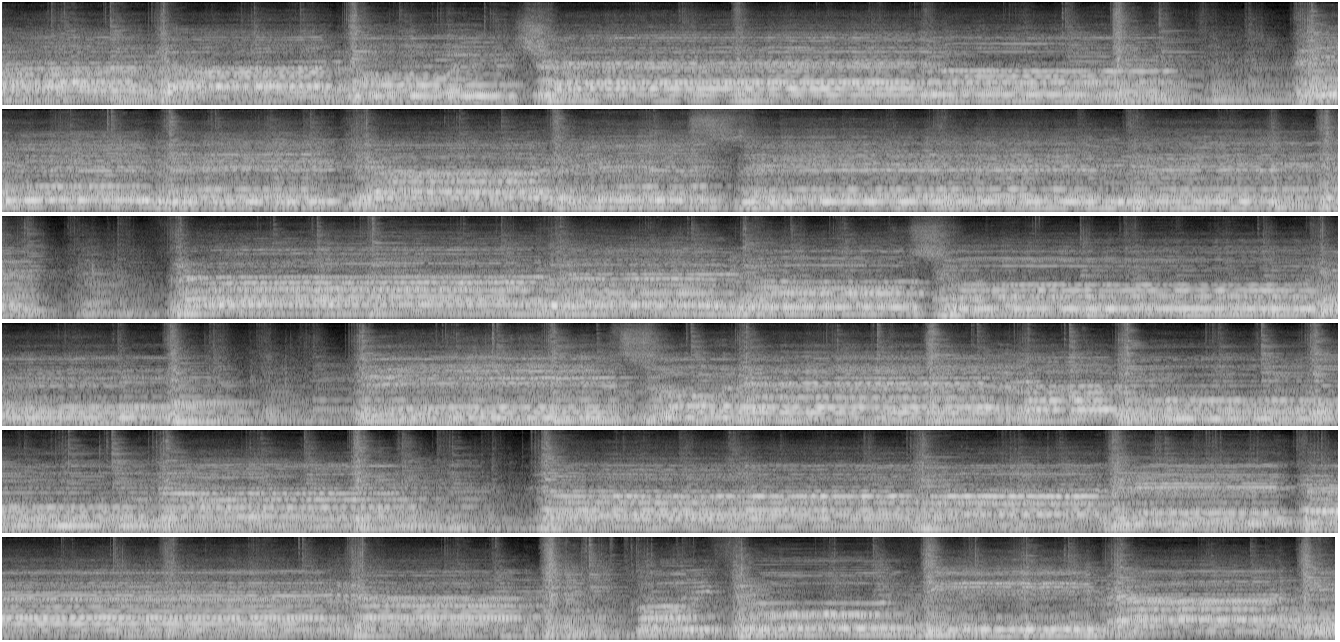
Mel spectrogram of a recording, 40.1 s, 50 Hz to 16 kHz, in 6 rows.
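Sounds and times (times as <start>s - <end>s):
acoustic guitar strumming: 0.0s - 40.0s
group singing: 0.0s - 40.0s.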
